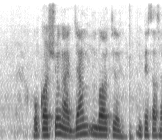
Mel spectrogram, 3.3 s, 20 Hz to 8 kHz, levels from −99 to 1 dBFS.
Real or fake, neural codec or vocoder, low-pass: fake; codec, 16 kHz, 4 kbps, FreqCodec, smaller model; 7.2 kHz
